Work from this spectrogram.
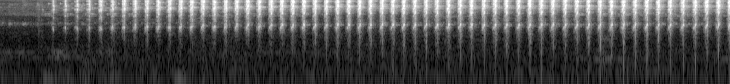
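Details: After half a second of quiet, a grasshopper starts up at midnight near Borobudur. Its rapid, high, buzzing pulses grow louder over the first two seconds, then settle into a fast, even train.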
